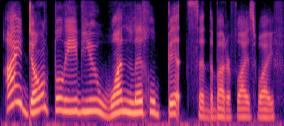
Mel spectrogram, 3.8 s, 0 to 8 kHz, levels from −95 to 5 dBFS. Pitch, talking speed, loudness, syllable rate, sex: 205 Hz, 175 wpm, -18 LUFS, 4.9 syllables/s, female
